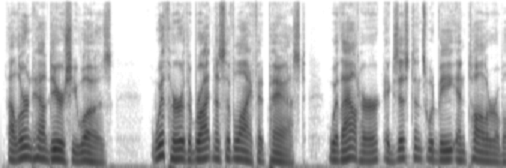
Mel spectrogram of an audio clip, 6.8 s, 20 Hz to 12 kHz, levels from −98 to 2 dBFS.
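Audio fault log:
No audible faults found.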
